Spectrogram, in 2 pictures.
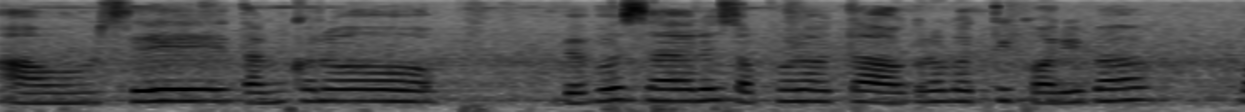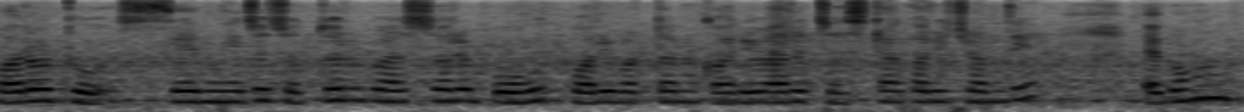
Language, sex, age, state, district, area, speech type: Odia, female, 18-30, Odisha, Koraput, urban, spontaneous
